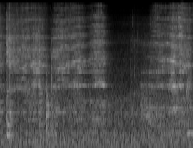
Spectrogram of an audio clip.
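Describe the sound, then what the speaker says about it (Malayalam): A spoon scrapes and rubs around a pan of coconut milk warming on the stove, steady close stirring strokes with a soft rasping texture. "നമ്മുടെ തേങ്ങാപ്പാലൊന്ന് ചൂടായി വരുന്നിടം വരെ ചെറുതായിട്ടൊന്ന് ഇളക്കി കൊടുക്കാം"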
